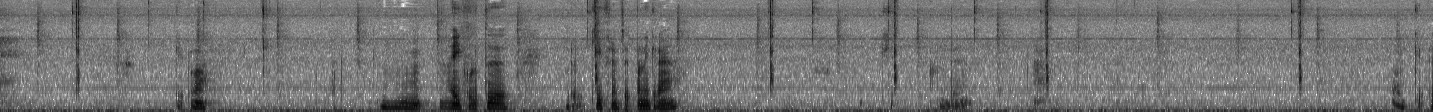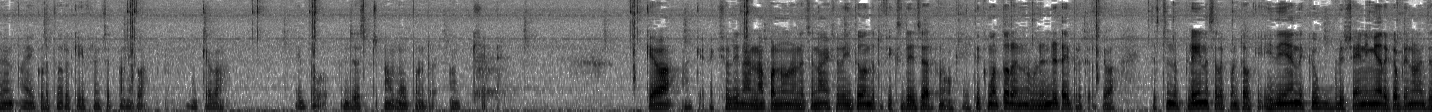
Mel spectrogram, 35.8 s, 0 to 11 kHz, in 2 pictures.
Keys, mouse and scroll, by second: 1.5 scroll down 2, 1.8-5.0 middle drag, 9.6-13.9 drag, 13.9 g, 18.5 i, 21.1-24.8 drag, 25.8-29.3 drag, 29.3-29.6 scroll up 1, 29.6 middle click, 30.3 scroll down 1, 30.5 middle click, 31.1-31.6 scroll up 2, 31.6 click, 32.0-32.3 scroll down 2, 32.3-34.2 middle drag, 34.2-35.1 scroll up 3, 35.1-35.8 middle drag.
